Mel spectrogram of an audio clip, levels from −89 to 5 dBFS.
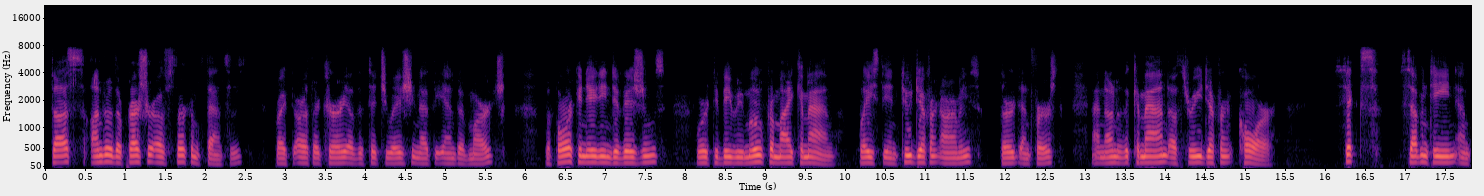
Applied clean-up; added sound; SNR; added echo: neural mask model DeepFilterNet 3.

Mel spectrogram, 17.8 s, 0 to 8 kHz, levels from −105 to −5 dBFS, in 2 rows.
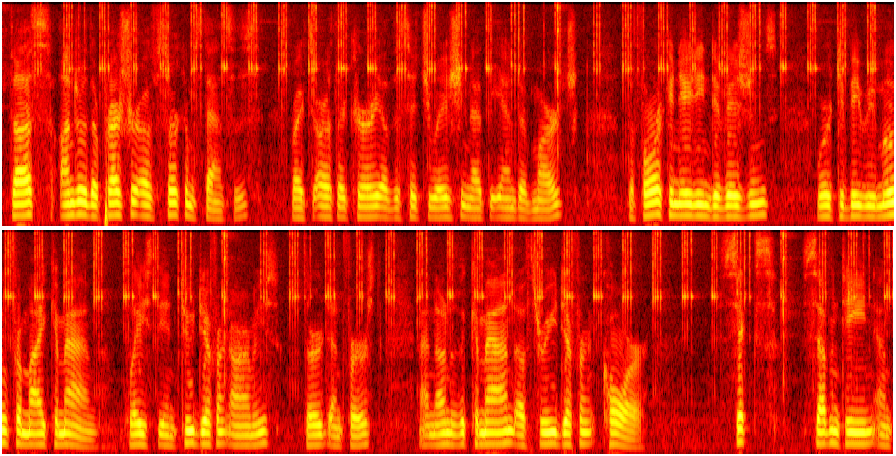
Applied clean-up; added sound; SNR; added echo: none; Camera; 14 dB; none.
